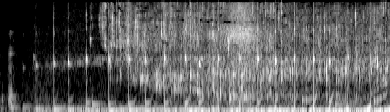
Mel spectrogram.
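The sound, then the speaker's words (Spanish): Wine is poured for a tasting after the bottle is uncorked, making a steady gurgling trickle of liquid with many small splashes and drips that continue through the whole clip, alone without talk. “podríamos descorchar el vino que hoy se va a catar en esta casa”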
